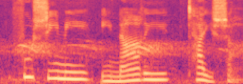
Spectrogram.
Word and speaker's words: Fushimi Inari Taisha: Fushimi Inari Taisha.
